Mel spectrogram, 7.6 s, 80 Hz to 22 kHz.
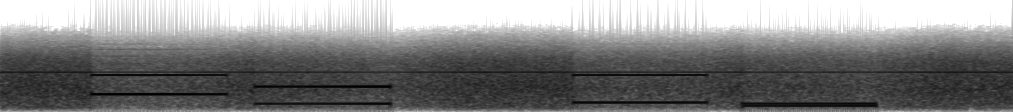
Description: Aircraft SELCAL, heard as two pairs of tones, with radio static and a steady whistle near 1630 Hz. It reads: JS-CM DS-AC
